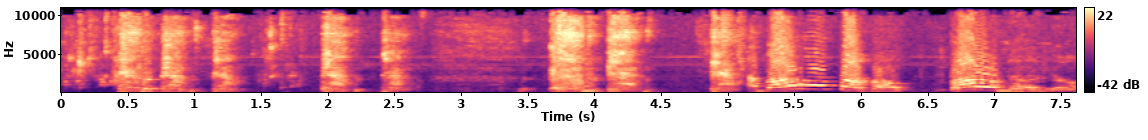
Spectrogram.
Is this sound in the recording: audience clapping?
no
